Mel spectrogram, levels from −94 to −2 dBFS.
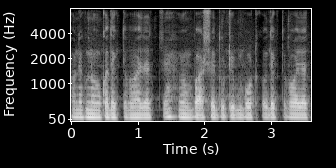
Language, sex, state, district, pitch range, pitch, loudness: Bengali, male, West Bengal, Jalpaiguri, 95-100 Hz, 95 Hz, -17 LUFS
